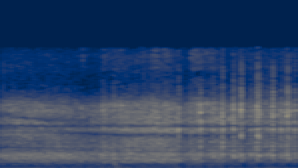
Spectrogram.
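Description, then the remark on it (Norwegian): A car engine idles with a steady, rough drone, and a light rhythmic clattering becomes noticeable in the second half. No one speaks. “Vi har bilen her.”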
